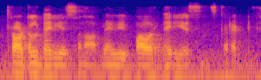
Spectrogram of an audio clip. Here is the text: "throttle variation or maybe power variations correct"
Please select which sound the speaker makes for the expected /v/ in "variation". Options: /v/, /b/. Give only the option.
/b/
